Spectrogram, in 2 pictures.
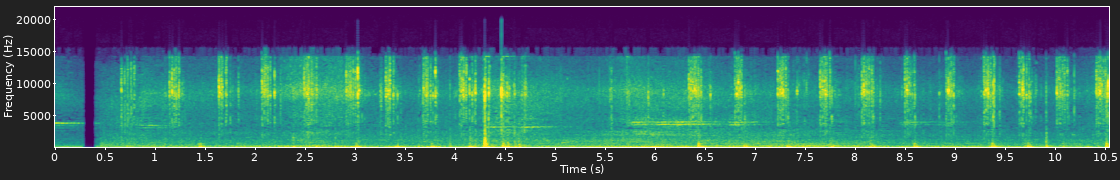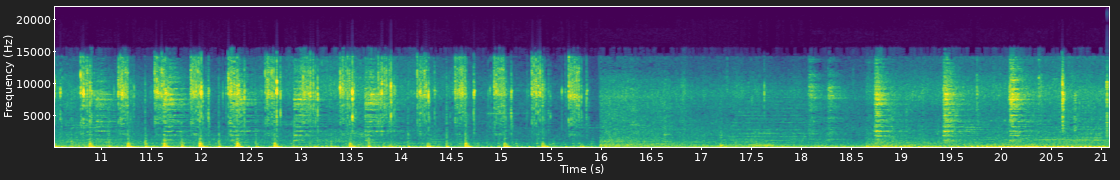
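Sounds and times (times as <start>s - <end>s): metallic clinking and rattling: 6.4s - 16.0s.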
